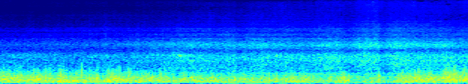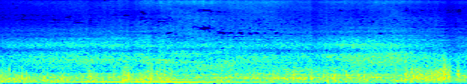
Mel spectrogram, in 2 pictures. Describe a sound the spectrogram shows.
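A diesel train pulls in close by with a deep engine rumble.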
